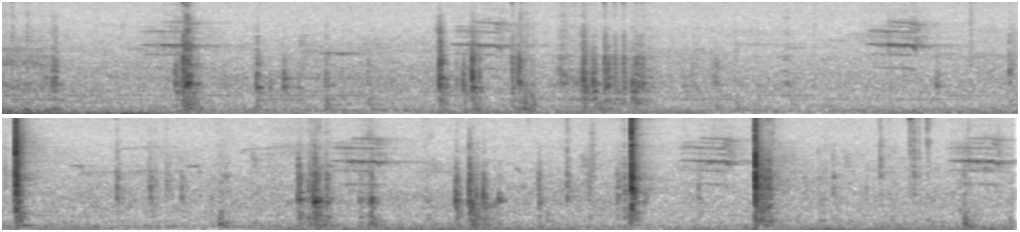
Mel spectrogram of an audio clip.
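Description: Tongue-and-groove pliers gripping and prying press-fit connectors out of a circuit board: scattered sharp clicks and creaks of metal jaws on the connector and board. The loudest clicks come about halfway through and twice near the end.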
